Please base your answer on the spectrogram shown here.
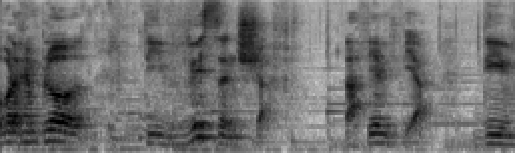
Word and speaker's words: Wissenschaft: En alemán la W se pronuncia como una B, haciendo vibrar el labio inferior.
